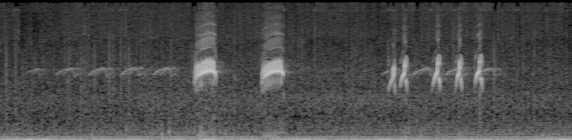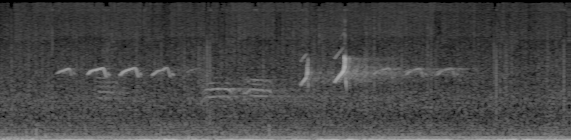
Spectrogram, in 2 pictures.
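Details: Tufted Titmouse, a regular at feeders in Mountain Lake Sanctuary, Lake Wales, Florida, gives quick runs of three or four clear slurred whistles like 'peter-peter-peter', interrupted by louder harsh bursts and sharp chips from other birds over a low hum.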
